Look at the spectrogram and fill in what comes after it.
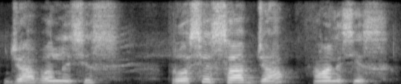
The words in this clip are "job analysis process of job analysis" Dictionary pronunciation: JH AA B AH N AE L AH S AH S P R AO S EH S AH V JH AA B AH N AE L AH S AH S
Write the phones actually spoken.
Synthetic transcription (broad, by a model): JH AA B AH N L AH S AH S P R AO S EH S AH P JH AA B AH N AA L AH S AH S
